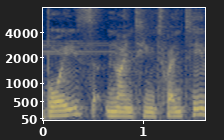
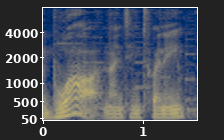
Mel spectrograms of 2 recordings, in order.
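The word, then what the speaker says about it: Bois 1920: saying Oro Bianco by Boys 1920 if you're gonna sit there and say it should be Boise 1920. it's not the case it's actually pronounced boys 1920 because of the it's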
